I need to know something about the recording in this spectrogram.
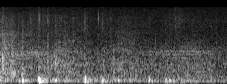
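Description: Hoofbeats of a cantering horse on soft sand arena footing: dull, irregular thuds, loudest as the horse passes close about half a second in, then fading as it moves away.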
